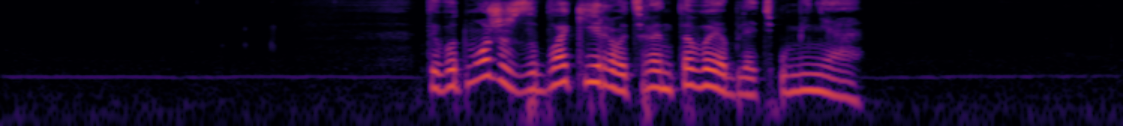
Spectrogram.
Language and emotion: Russian, angry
